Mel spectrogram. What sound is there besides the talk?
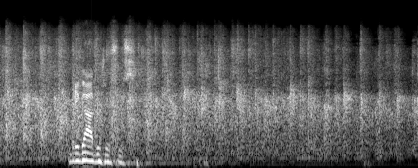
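congregation applause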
